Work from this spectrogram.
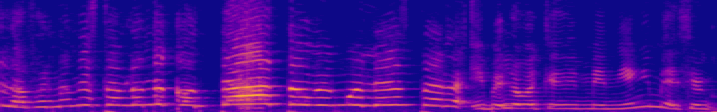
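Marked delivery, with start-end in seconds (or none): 0.1-3.0 teasing family. Retold or imitated. Family telling on her.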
